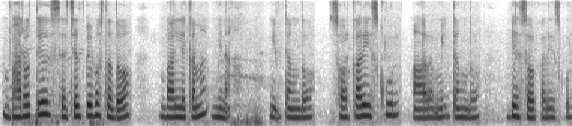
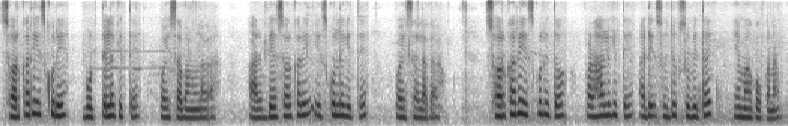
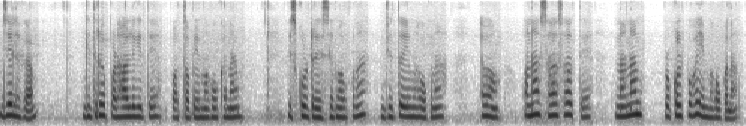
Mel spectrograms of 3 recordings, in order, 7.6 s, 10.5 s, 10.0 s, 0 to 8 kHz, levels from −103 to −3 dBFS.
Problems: none marked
